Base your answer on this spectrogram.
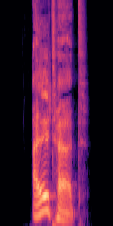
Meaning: inflection of altern: 1. third-person singular present 2. second-person plural present 3. plural imperative
- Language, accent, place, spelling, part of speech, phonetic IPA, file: German, Germany, Berlin, altert, verb, [ˈaltɐt], De-altert.ogg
